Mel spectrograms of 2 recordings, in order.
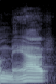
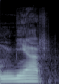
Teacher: La palabra mear, que tiene 2 sílabas, muchas veces se pronuncia como miar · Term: vocales en hiato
